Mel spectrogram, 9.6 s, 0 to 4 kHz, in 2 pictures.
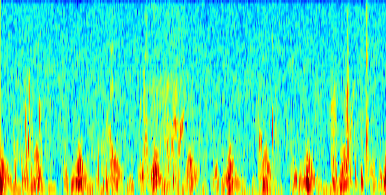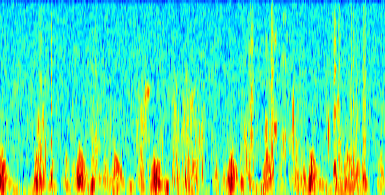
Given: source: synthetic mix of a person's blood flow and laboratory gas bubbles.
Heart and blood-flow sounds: Doppler ultrasound of blood flow; precordium
0.15-0.43 s: bubbles
0.46-0.53 s: bubbles
1.18-1.47 s: bubbles
1.71-2.33 s: bubbles
3.21-3.29 s: bubbles
3.37-3.48 s: bubbles
3.65-3.73 s: bubbles
4.12-4.22 s: bubbles
4.29-4.66 s: bubbles
5.24-5.52 s: bubbles
5.94-6.23 s: bubbles
6.50-6.71 s: bubbles
6.75-6.89 s: bubbles
6.94-7.41 s: bubbles
7.81-8.01 s: bubbles
8.11-8.65 s: bubbles
8.90-9.44 s: bubbles
9.57-9.64 s: bubbles
From the record:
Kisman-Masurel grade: 242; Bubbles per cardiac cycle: several, 3 to 8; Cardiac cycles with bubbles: 100%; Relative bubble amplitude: moderate (0.250 to 0.450); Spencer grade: 3 (all of the cardiac periods contain showers or single bubble signals, but not dominating or overriding the cardiac motion signals); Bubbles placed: only in the low amplitude regions of the cardiac cycle

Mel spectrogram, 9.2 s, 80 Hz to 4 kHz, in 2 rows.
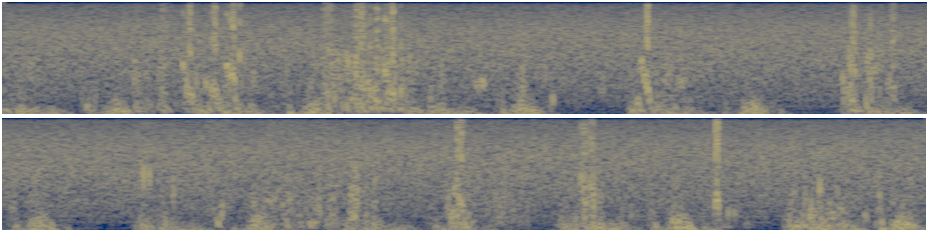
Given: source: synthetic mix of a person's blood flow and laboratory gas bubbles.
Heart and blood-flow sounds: Doppler ultrasound of blood flow; precordium
0.38-0.48 s: bubbles
0.64-1.37 s: bubbles
1.57-2.08 s: bubbles
2.35-2.44 s: bubbles
2.71-2.79 s: bubbles
2.97-3.02 s: bubbles
3.12-3.56 s: bubbles
4.17-4.51 s: bubbles
5.31-5.40 s: bubbles
5.64-5.77 s: bubbles
5.85-6.30 s: bubbles
6.81-7.00 s: bubbles
7.50-7.65 s: bubbles
8.15-8.38 s: bubbles
8.60-8.87 s: bubbles
From the record:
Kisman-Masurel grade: 232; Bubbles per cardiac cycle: several, 3 to 8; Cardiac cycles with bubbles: 50 to 99%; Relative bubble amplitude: moderate (0.250 to 0.450); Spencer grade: 3 (all of the cardiac periods contain showers or single bubble signals, but not dominating or overriding the cardiac motion signals); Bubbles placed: only in the low amplitude regions of the cardiac cycle

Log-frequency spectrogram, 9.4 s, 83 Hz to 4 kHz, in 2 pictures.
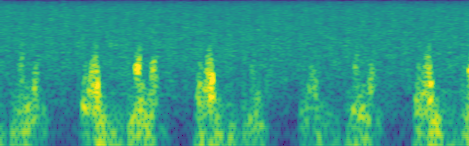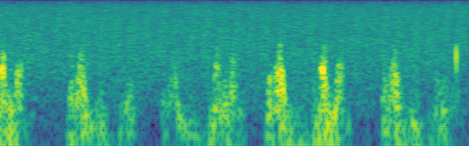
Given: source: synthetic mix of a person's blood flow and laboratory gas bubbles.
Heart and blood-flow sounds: Doppler ultrasound of blood flow; precordium
9.21-9.29 s: bubbles
From the record:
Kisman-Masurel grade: 111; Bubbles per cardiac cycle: 1 to 2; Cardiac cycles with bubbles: 1 to 10%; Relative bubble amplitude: barely perceptible (0.100 to 0.250); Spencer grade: 1 (occasional bubble signal discernible with the cardiac motion signal, with majority of cardiac periods free of bubbles); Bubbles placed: only in the low amplitude regions of the cardiac cycle

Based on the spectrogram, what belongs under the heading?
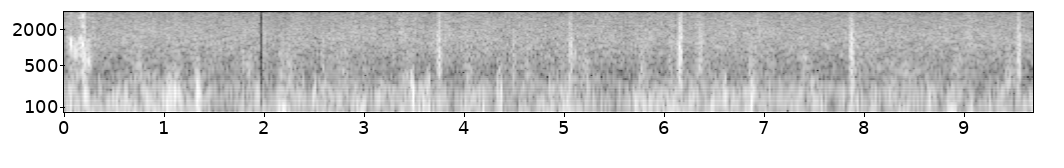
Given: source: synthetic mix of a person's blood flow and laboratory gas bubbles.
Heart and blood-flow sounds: Doppler ultrasound of blood flow; subclavian vein
0.03-0.28 s: bubbles
From the record:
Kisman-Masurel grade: 113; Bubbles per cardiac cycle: 1 to 2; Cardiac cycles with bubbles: 1 to 10%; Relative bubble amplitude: loud (0.450 to 0.775); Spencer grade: 1 (occasional bubble signal discernible with the cardiac motion signal, with majority of cardiac periods free of bubbles); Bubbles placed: anywhere in the cardiac cycle

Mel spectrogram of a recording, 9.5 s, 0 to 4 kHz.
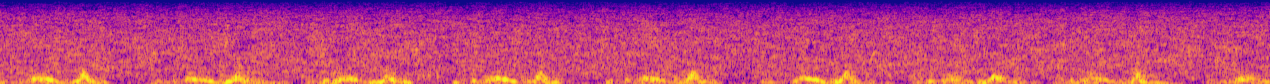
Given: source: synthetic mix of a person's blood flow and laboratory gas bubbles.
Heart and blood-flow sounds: Doppler ultrasound of blood flow; precordium
1.85-1.90 s: bubbles
2.42-2.60 s: bubbles
3.08-3.35 s: bubbles
6.22-7.13 s: bubbles
8.91-8.99 s: bubbles
9.22-9.31 s: bubbles
9.42-9.50 s: bubbles
From the record:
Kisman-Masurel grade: 221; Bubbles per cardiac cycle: several, 3 to 8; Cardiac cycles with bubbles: 10 to 50%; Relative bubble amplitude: barely perceptible (0.100 to 0.250); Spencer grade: 2 (many but less than half of the cardiac periods contain bubble signals, singularly or in groups); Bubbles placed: only in the low amplitude regions of the cardiac cycle

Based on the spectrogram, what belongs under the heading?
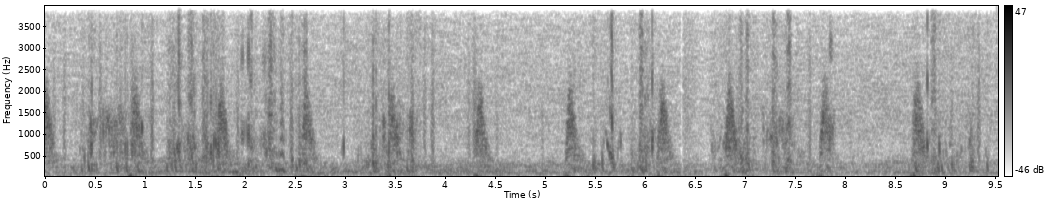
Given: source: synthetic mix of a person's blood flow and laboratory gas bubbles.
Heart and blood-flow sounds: Doppler ultrasound of blood flow; subclavian vein
0.34-1.08 s: bubbles
1.23-1.82 s: bubbles
1.97-2.68 s: bubbles
2.95-3.04 s: bubbles
3.09-3.79 s: bubbles
5.47-5.81 s: bubbles
5.84-6.17 s: bubbles
6.65-7.63 s: bubbles
7.83-7.94 s: bubbles
8.69-8.78 s: bubbles
8.81-9.33 s: bubbles
9.40-9.48 s: bubbles
From the record:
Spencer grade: 3 (all of the cardiac periods contain showers or single bubble signals, but not dominating or overriding the cardiac motion signals); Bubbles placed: anywhere in the cardiac cycle

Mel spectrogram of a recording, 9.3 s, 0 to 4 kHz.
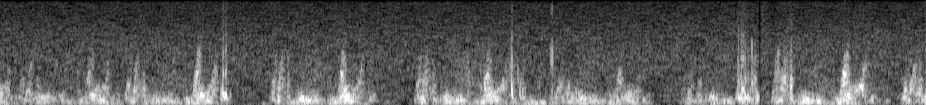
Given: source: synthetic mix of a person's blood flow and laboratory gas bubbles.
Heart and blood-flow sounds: Doppler ultrasound of blood flow; precordium
2.19-2.31 s: bubbles
5.09-5.27 s: bubbles
5.50-5.54 s: bubbles
7.35-7.59 s: bubbles
7.89-7.96 s: bubbles
From the record:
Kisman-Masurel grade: 121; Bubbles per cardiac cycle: 1 to 2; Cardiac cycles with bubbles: 10 to 50%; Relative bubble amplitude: barely perceptible (0.100 to 0.250); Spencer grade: 2 (many but less than half of the cardiac periods contain bubble signals, singularly or in groups); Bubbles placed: only in the low amplitude regions of the cardiac cycle

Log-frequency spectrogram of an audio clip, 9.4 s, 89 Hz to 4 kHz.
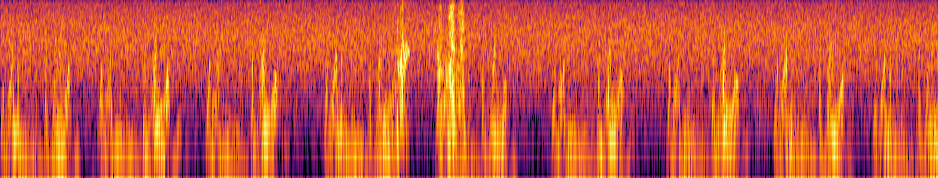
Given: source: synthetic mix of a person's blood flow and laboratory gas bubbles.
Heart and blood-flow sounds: Doppler ultrasound of blood flow; precordium
3.92-4.10 s: bubbles
4.35-4.66 s: bubbles
From the record:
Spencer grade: 2 (many but less than half of the cardiac periods contain bubble signals, singularly or in groups); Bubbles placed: only in the low amplitude regions of the cardiac cycle

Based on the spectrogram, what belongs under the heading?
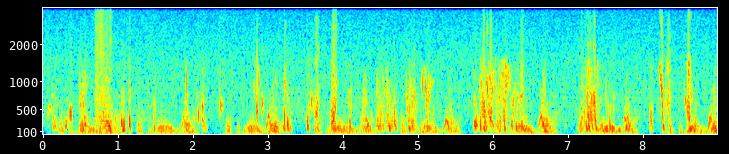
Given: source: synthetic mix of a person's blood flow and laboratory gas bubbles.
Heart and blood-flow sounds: Doppler ultrasound of blood flow; precordium
0.07-0.43 s: bubbles
0.48-0.64 s: bubbles
1.03-1.22 s: bubbles
1.46-1.53 s: bubbles
1.88-1.96 s: bubbles
2.04-2.21 s: bubbles
2.34-2.45 s: bubbles
2.79-2.96 s: bubbles
3.20-3.34 s: bubbles
3.50-3.71 s: bubbles
3.81-3.96 s: bubbles
4.04-4.16 s: bubbles
4.44-4.75 s: bubbles
4.80-5.24 s: bubbles
5.74-6.48 s: bubbles
7.16-7.45 s: bubbles
7.49-7.65 s: bubbles
8.08-8.15 s: bubbles
8.20-8.39 s: bubbles
8.54-8.74 s: bubbles
From the record:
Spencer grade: 3 (all of the cardiac periods contain showers or single bubble signals, but not dominating or overriding the cardiac motion signals); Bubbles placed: only in the low amplitude regions of the cardiac cycle

